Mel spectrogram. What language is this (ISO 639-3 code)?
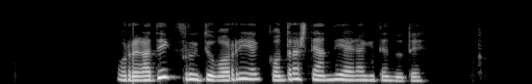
eus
